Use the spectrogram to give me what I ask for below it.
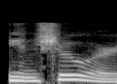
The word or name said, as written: insured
